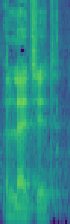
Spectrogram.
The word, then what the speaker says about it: alleged: So we can use here the word alleged. Sometimes you'll hear it pronounced alleged, but they both mean the same thing.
